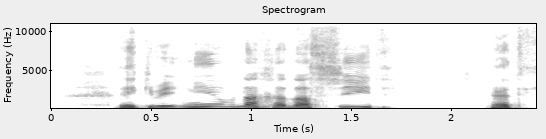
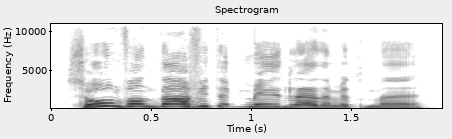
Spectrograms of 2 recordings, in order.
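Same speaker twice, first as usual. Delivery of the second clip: blind beggar calling out loudly, higher pitch; 6 semitones higher, 6 dB louder than usual. Retold or imitated. Blind beggar calls to Jesus from roadside, loud plea. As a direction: cry out to be heard by the passing crowd. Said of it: "En hij begint te roepen".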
